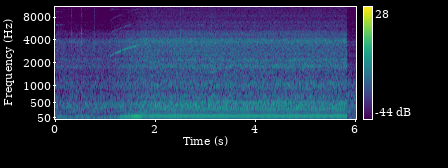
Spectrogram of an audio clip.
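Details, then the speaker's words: PS5 Slim console: smooth, even fan whir that swells once and then holds steady, with no buzz or rattle; normal fan running noise. "but just so you know what a normal PS5 slim should sound like here's a few clips that show the average amount of noise to expect from the console"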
